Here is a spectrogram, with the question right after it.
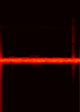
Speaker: hearing loss from loud sounds is very frequently accompanied by a constant ringing in the ears the medical name for this ringing is tinitus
